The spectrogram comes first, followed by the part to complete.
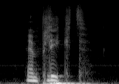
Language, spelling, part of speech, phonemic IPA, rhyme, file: Swedish, plikt, noun, /plɪkt/, -ɪkt, Sv-plikt.ogg
- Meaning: duty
